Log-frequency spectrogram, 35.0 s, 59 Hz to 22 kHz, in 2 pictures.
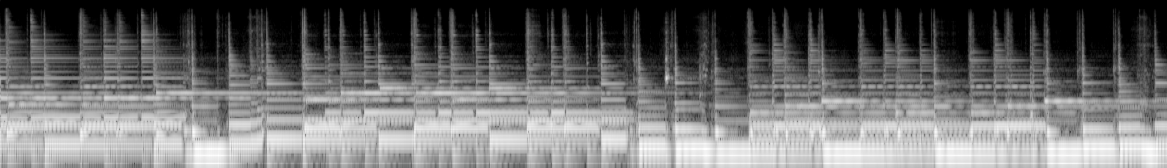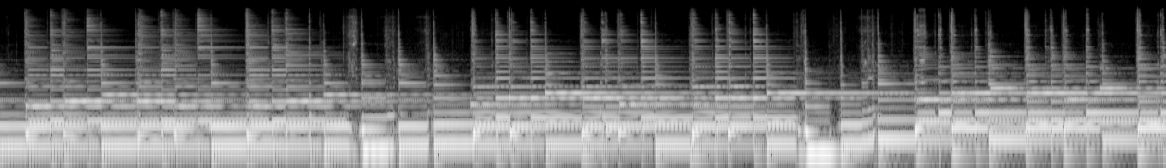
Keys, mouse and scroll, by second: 0.1-0.7 middle drag, 0.7 click, 0.9 shift+middle drag, 1.2 click, 1.4 middle click, 1.6 shift+click, 1.9 shift+click, 2.2-4.0 middle drag, 4.0 n, 4.5 click, 4.7 click, 5.2-6.8 middle drag, 6.8 ctrl+z, 7.3 click, 7.6 click, 7.7 scroll down 2, 7.9-9.3 middle drag, 9.3 click, 9.7-11.2 middle drag, 11.2 shift+click, 11.3 shift+click, 11.5 middle click, 11.7 e, 12.4 middle click, 13.3 Tab, 13.4 click, 13.6 shift+middle click, 13.6 shift+scroll up 1, 13.8 middle click, 13.9 Tab, 14.1 middle click, 14.5 Tab, 15.0-18.4 middle drag, 18.4 click, 18.9 click, 19.3 scroll down 2, 19.4 middle drag, 19.7-20.0 scroll up 3, 20.1-20.6 middle drag, 20.6 click, 20.7 click, 21.0 click, 21.4 scroll down 1, 21.5-22.8 middle drag, 22.8 click, 23.7 Tab, 23.8 middle click, 24.0 Tab, 24.1 click, 24.2 middle click, 24.4 l, 25.1 g, 25.8 middle click, 25.9 g, 28.0 middle click, 28.2 click, 28.2 Tab, 28.3 middle click, 29.1 click, 29.4 middle click, 29.5 Tab, 29.7 middle click, 30.9 3, 30.9 click, 31.3 middle click, 31.5 e, 32.1 alt+s, 32.4-33.5 middle drag, 33.5 ctrl+z, 33.6 middle click, 33.7 Tab, 33.8 click, 33.9 scroll down 1, 33.9 middle click, 34.1 scroll up 1, 34.2 Tab, 34.3 middle click.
